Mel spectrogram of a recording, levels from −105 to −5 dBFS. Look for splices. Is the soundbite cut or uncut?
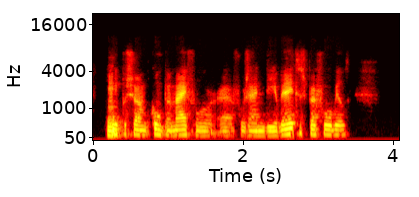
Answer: uncut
